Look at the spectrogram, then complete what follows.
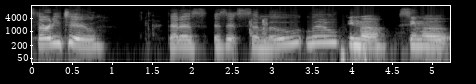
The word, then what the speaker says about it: Liu: He grew up in Canada, so I think he has a slightly different pronunciation. Yeah, I don't know what that's about.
